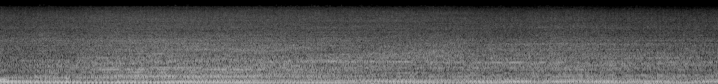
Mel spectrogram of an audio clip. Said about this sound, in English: Just letting the lawnmower go by.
